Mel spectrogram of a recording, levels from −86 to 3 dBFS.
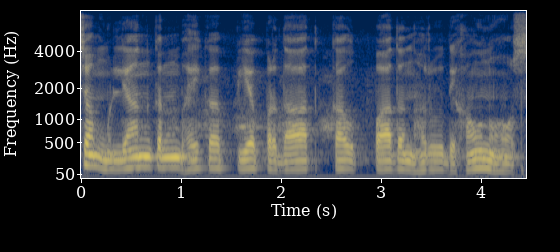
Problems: none marked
